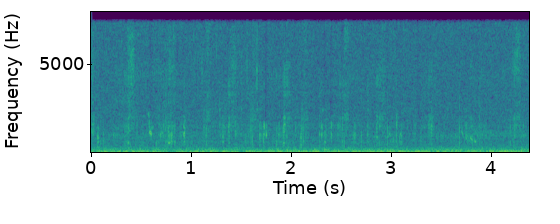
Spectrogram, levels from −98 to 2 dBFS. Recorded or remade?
recorded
